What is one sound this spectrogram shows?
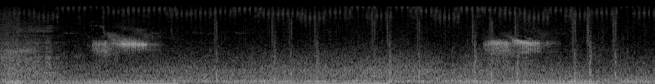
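A creature screeches in short shrill calls.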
